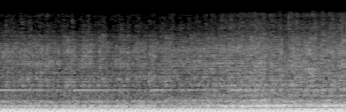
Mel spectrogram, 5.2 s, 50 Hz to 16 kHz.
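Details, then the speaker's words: 1988 speed-density Ford Mustang Foxbody, GT40 stock block with a DIY On3 turbo kit. Running after fitting 24 lb injectors, no tuning. Steady, even idle with a smooth low rumble and no misses, knocks or ticks; runs pretty good. "we'll check for some leaks real quick actually runs pretty good"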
